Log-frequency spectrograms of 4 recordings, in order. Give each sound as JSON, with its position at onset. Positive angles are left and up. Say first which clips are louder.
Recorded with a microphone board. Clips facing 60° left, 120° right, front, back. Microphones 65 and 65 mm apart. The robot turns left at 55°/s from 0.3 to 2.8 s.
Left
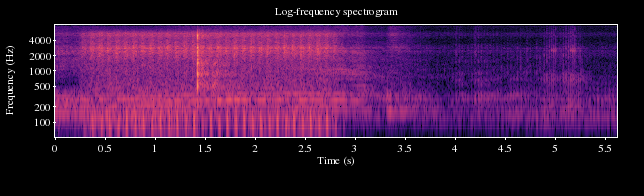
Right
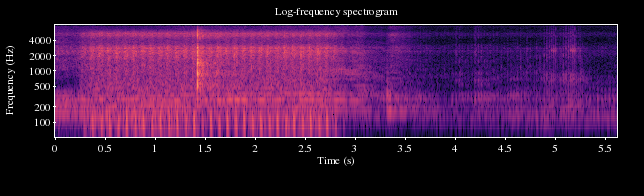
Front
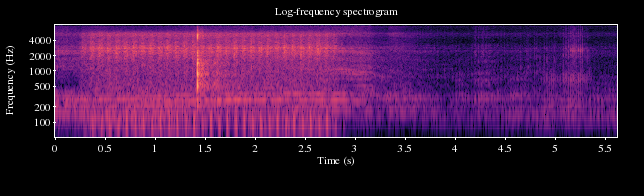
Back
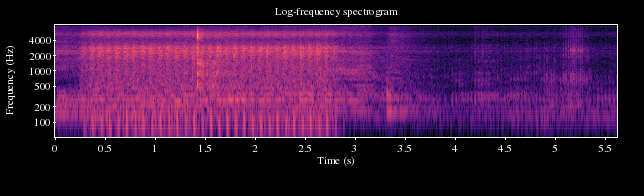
{"t": 1.4, "sound": "a clap", "louder": "right 2 dB, front 11 dB", "azimuth_deg": -45, "distance_m": 1.4}
{"t": 3.3, "sound": "a snare drum", "louder": "right 3 dB, back 5 dB", "azimuth_deg": -165, "distance_m": 2.5}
